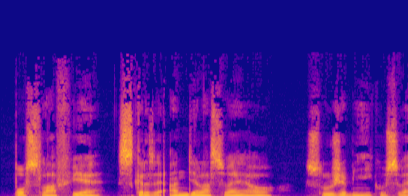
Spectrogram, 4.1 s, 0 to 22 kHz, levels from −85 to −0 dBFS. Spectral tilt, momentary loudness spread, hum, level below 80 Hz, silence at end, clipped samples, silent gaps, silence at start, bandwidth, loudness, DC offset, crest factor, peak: -3.5 dB/octave; 8 LU; none; -30 dBFS; 0 s; under 0.1%; none; 0.15 s; 15.5 kHz; -17 LUFS; under 0.1%; 18 dB; 0 dBFS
